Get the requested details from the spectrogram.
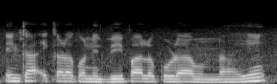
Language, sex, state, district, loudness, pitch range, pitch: Telugu, male, Telangana, Hyderabad, -14 LUFS, 130-145 Hz, 135 Hz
